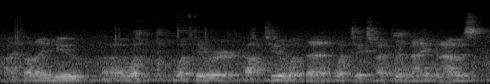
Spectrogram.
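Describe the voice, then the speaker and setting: Deep-voiced halting councilman. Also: monotone. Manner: halting, many ums and restarts. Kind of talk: report at a meeting. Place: council chamber. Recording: echoey council chamber, far mic, noisy.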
